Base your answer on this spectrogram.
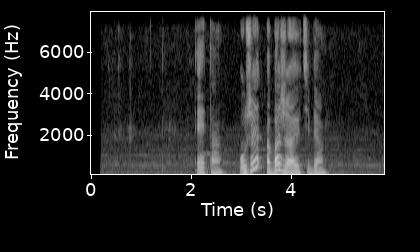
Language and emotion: Russian, positive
